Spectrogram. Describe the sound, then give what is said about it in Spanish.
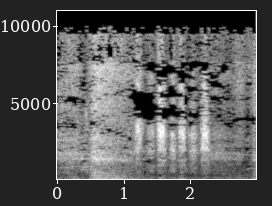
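A person imitates a dog's heavy panting, a quick run of breathy huffs in a steady rhythm, fairly loud, with no talking. “Jadeas como perro,”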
